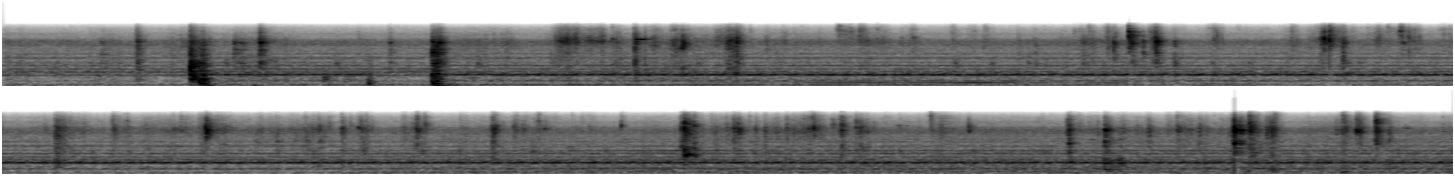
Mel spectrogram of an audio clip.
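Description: Plastic crinkling and clicks from unwrapping a dialysis cartridge and fitting it and its tubing into the machine, over a steady hum that starts after a sharp click about two seconds in.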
